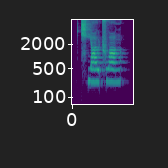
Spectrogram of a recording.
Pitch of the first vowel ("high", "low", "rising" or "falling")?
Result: high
